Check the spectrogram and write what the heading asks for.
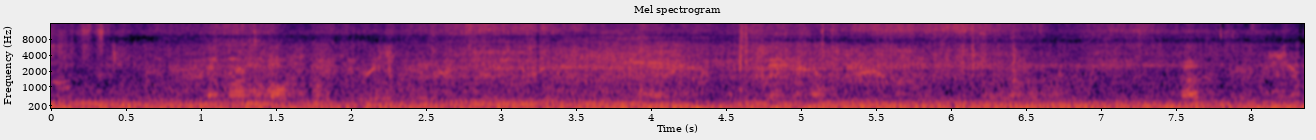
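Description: Outdoor ambience: a steady low rumble under faint, distant voices.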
